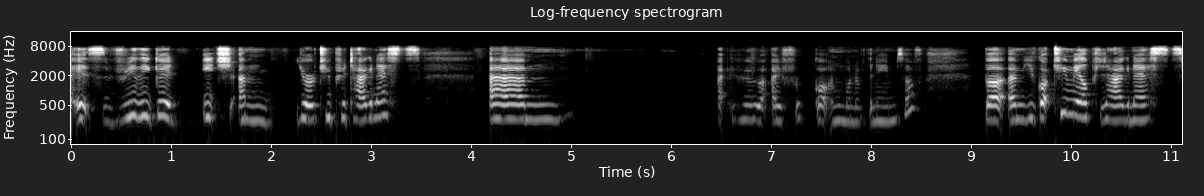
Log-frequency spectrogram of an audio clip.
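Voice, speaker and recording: Young female vlogger, notably high and bright voice, informal rambling enthusiasm for a casual review. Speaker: vlogger reviewing visual novels. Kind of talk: casual review chat to camera.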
